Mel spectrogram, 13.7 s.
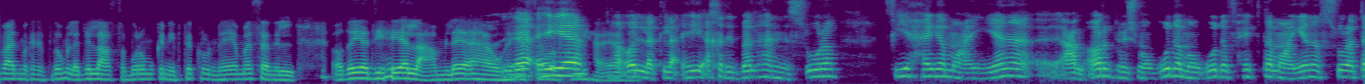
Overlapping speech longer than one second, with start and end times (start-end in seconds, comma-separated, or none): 5.0-6.4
